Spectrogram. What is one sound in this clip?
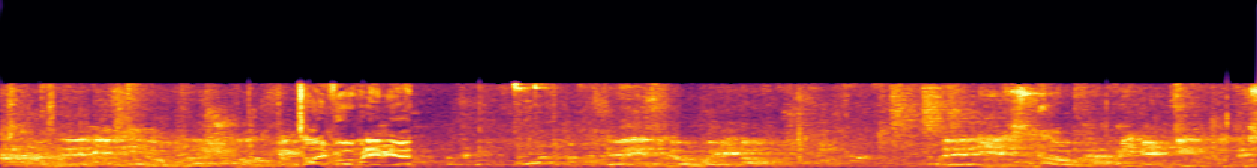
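A crowd of people chatters nearby in a busy, echoing hall.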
